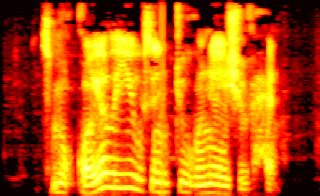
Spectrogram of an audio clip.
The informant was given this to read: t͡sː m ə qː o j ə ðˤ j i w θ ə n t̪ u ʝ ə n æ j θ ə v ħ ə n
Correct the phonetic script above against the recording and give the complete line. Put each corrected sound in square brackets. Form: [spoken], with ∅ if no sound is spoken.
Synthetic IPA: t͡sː m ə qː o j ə ðˤ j i w θ ə n t̪ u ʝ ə n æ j [ʃ] ə v ħ ə n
